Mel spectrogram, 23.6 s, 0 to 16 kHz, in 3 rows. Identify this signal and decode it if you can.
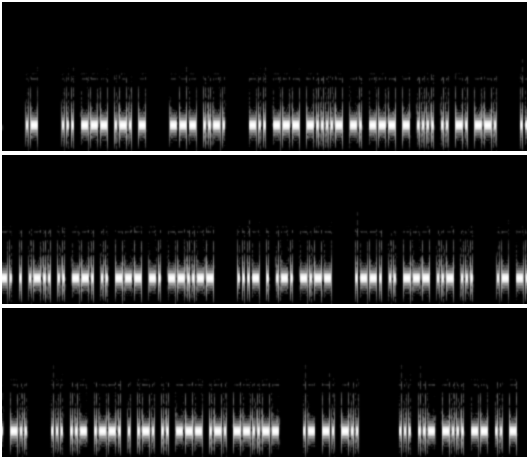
Morse code, heard as a keyed tone, about 34 wpm, 650 Hz. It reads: A SORT OF DO-NOTHING RELIGION, VERY PIOUS AND SUPERIOR, AND SUBMIT
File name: Book Two / 07-Chapter 7 - 33 WPM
